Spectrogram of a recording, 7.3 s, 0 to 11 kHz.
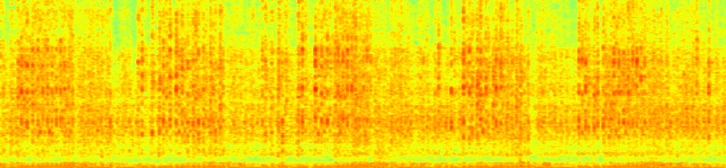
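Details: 1985 Harley-Davidson Sportster Ironhead V-twin, sat outside a long time: loud loping low rumble with an uneven but steady beat, no misses or knocks; normal idle, sounds like a good motor though the oil filter was destroyed.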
